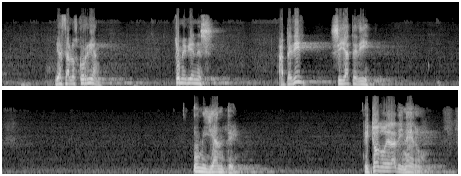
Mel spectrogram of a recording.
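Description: An elderly man speaks with emphasis into a microphone in short bursts, with pauses between.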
